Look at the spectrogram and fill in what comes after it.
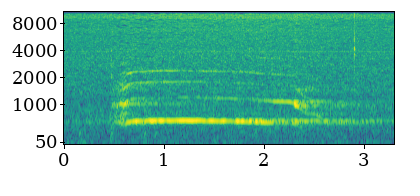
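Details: Wild dogs howling at a camp, heard through steady hiss: a level howl rising in at the start and held about two seconds, joined by a higher wavering voice that dips near the end.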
